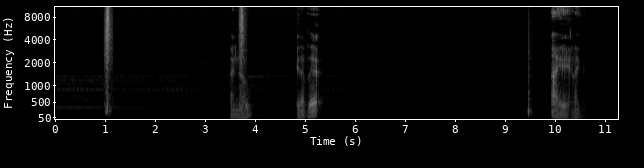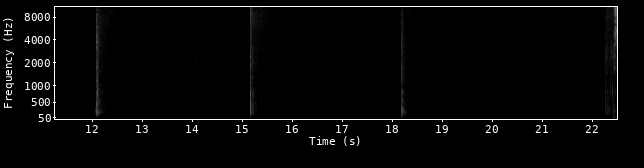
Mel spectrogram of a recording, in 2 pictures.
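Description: Wooden blocks are placed with short, dull knocks, one at a time.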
